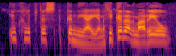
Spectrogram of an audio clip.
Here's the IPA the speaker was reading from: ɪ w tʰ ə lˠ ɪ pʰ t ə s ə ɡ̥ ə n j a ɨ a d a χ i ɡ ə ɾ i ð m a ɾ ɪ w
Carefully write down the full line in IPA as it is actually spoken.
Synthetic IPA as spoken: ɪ w kʰ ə lˠ ɪ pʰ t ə s ə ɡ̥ ə n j a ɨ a n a θ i ɡ ə ɾ a ð m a ɾ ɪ w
